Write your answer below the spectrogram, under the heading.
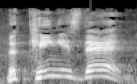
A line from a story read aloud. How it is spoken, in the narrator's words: the palace official shouted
